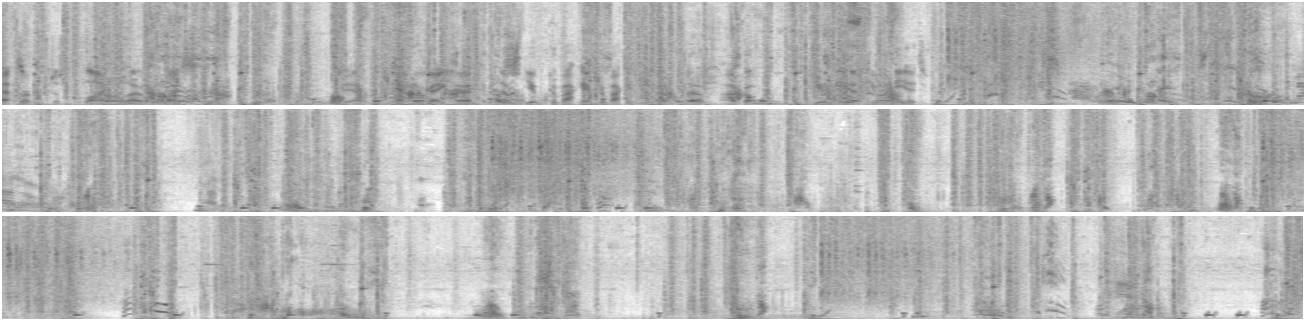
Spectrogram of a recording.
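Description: Magic spells zap and crackle.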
